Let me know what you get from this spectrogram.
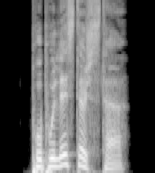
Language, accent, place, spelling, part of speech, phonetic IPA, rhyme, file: German, Germany, Berlin, populistischster, adjective, [popuˈlɪstɪʃstɐ], -ɪstɪʃstɐ, De-populistischster.ogg
- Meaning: inflection of populistisch: 1. strong/mixed nominative masculine singular superlative degree 2. strong genitive/dative feminine singular superlative degree 3. strong genitive plural superlative degree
